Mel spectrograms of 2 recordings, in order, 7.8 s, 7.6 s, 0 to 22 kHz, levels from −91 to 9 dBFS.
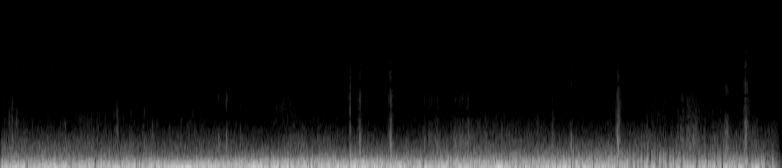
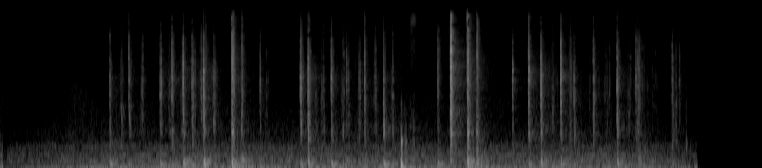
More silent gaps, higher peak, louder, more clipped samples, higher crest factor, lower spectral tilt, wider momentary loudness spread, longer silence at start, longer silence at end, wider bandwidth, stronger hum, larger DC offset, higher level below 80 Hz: neither; first, -6 dBFS vs -10 dBFS; first, -26 LUFS vs -46 LUFS; neither; second, 14 dB vs 38 dB; first, -13.5 dB/octave vs -2.5 dB/octave; second, 7 LU vs 22 LU; about the same, 0 s vs 0 s; second, 0.05 s vs 0.65 s; second, 1 kHz vs 16 kHz; neither; neither; first, -24 dBFS vs -56 dBFS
